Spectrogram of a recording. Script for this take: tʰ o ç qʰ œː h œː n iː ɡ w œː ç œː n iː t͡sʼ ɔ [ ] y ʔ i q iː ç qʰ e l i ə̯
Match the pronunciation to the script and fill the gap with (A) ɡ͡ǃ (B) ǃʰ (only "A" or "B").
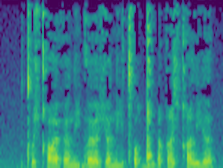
A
